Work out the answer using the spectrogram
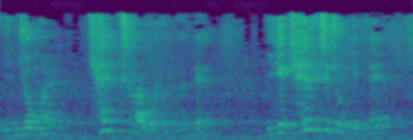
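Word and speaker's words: Celt: 아일랜드 사람들을 이제 종족, 그 인종을 켈트라고 부르는데 이게 켈트족인데 미국에서만 켈트를 스 발음을 해서 셀트라고 부르고 보스턴 농구팀을 보스턴 셀틱스다, 보스턴 셀트족이다 이렇게 이제 부르고 있습니다.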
